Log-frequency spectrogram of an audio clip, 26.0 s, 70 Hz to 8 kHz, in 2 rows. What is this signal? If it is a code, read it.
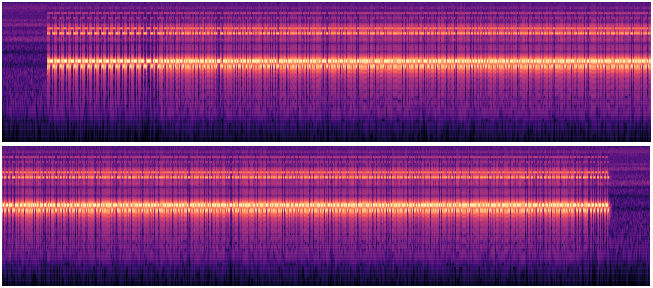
NAVTEX (SITOR-B), 100 baud, 170 Hz shift, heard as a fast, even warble, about 1000 Hz centre. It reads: 72FJ9 QCOJ1 7GFGB 8ORYR 49WP0 9L8IG UL4BN PHVR4 CLJLD HLFOK 028AE 0A2C0 QOGID R32MP 9MM33 O7HUS LNF64 HT4JA SIGJI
